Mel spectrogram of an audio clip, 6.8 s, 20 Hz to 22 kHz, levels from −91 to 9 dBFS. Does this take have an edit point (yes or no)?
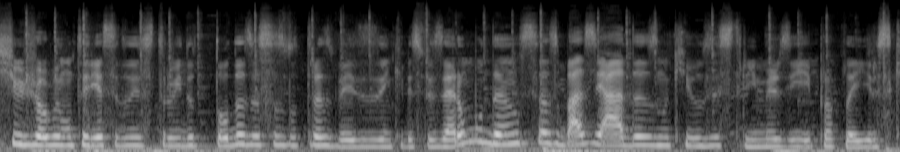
no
